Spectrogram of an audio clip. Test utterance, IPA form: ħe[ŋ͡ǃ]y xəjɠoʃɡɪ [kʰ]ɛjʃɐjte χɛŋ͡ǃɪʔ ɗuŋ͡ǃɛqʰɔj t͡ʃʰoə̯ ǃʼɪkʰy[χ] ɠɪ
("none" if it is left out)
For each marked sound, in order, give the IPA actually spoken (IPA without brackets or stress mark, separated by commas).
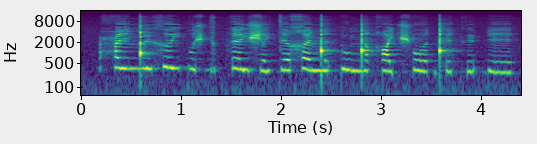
ŋ͡ǃ, pʰ, ʔ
